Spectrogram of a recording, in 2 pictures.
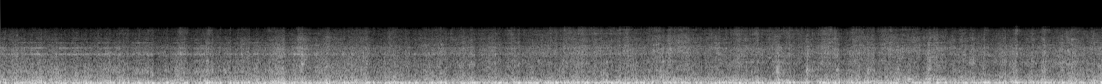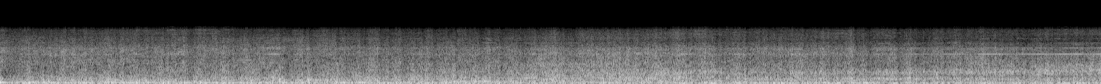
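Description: Freight train cars rolling steadily past close by, a centerbeam flatcar and then tank cars, their steel wheels rumbling and clattering over the rails.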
